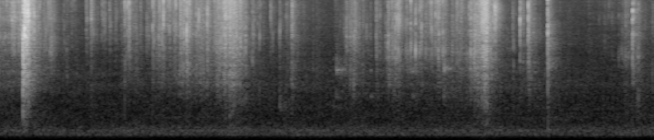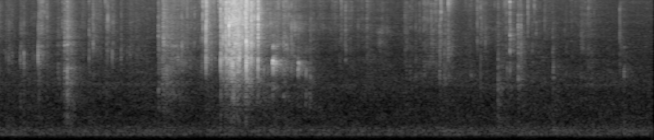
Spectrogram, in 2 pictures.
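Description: Thin plastic film wrapper of a convenience-store onigiri crinkling and tearing as it is pulled open, in irregular bursts, loudest about a second in and again around eleven seconds in, then dying down.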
